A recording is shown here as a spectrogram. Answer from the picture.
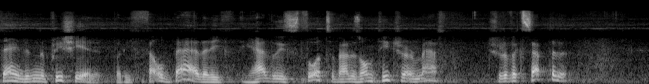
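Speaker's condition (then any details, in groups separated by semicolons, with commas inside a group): No condition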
